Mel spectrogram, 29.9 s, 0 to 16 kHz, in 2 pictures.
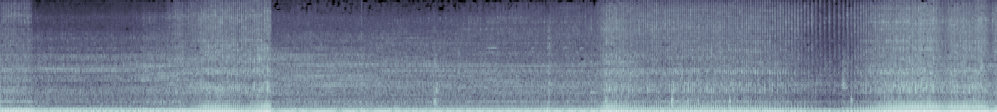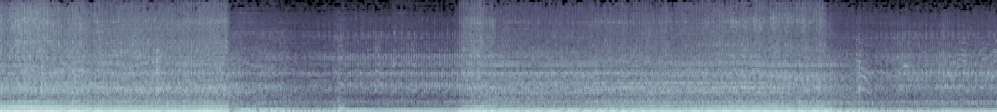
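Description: Mahindra Arjun Ultra-1 555 tractor's diesel engine labouring under load as it drags a loaded trailer out of mud, revving up and easing off several times.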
